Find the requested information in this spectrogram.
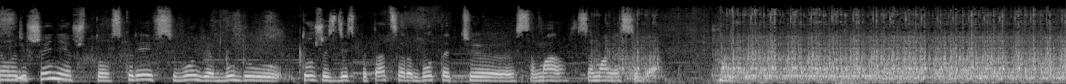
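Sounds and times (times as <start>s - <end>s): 
speech: 0.0s - 7.5s
sewing machine running with a stitching rattle: 5.9s - 10.6s.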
